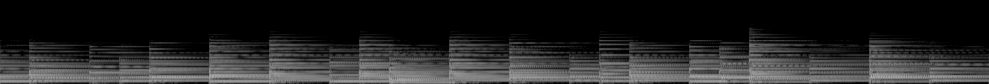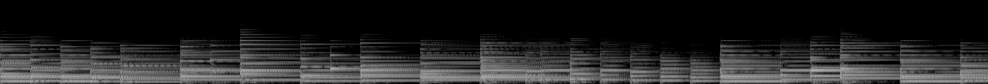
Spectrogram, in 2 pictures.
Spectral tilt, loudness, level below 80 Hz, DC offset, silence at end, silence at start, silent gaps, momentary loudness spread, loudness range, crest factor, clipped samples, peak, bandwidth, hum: -10.5 dB/octave; -29 LUFS; -60 dBFS; under 0.1%; 0 s; 0 s; none; 6 LU; 2 LU; 16 dB; under 0.1%; -14 dBFS; 5.4 kHz; none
